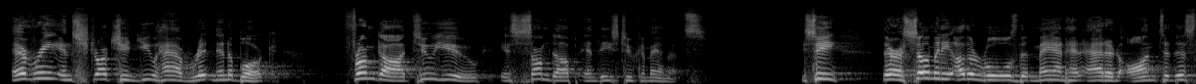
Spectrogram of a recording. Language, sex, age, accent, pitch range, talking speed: English, male, 40-59, American, 180-235 Hz, 165 wpm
